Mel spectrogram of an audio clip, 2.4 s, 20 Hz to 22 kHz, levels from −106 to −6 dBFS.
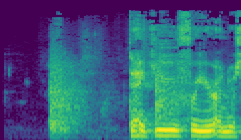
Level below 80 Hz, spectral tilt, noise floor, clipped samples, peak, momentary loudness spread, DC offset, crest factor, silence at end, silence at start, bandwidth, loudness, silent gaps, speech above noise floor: -54 dBFS; -4.5 dB/octave; -46 dBFS; under 0.1%; -2 dBFS; 17 LU; under 0.1%; 14 dB; 0 s; 0.5 s; 16 kHz; -12 LUFS; none; 35 dB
